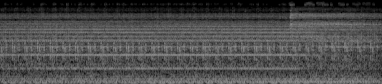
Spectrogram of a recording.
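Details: 2008 Chevy HHR 2.4 Ecotec petrol engine, warm idle: steady high whine/whistle, oil cap and dipstick sucking air; new housing didn't cure it.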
